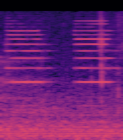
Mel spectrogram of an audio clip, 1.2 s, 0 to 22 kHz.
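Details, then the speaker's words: Short repeated electronic alarm tones from the glucose monitor of a college student with Wolfram syndrome, warning of low blood glucose; her phone reads 65. "that's perfect because there's an alarm but our blood glucose is a problem right now so then I have to check on my phone and it says you're 65"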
